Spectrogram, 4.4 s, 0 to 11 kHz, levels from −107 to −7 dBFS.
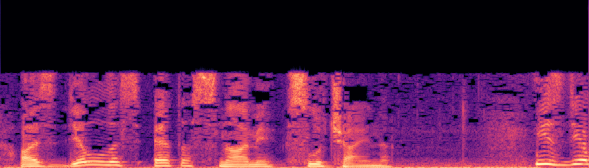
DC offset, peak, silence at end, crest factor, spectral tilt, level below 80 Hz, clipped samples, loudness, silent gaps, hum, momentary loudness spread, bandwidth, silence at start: under 0.1%; -4 dBFS; 0 s; 14 dB; -5.5 dB/octave; -32 dBFS; under 0.1%; -19 LUFS; none; none; 16 LU; 6.6 kHz; 0 s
